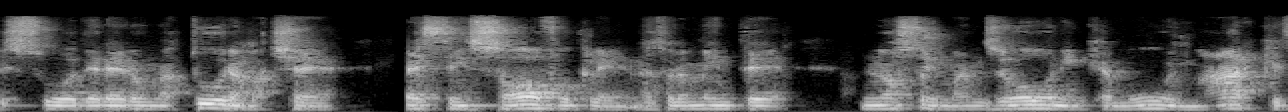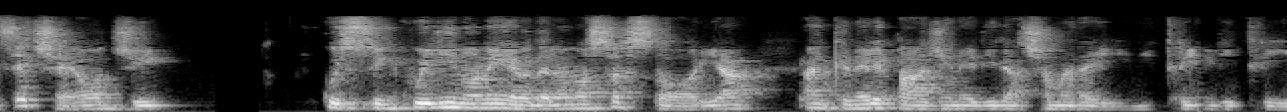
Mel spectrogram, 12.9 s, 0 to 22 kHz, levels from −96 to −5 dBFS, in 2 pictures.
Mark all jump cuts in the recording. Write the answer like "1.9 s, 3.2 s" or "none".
4.6 s, 10.4 s

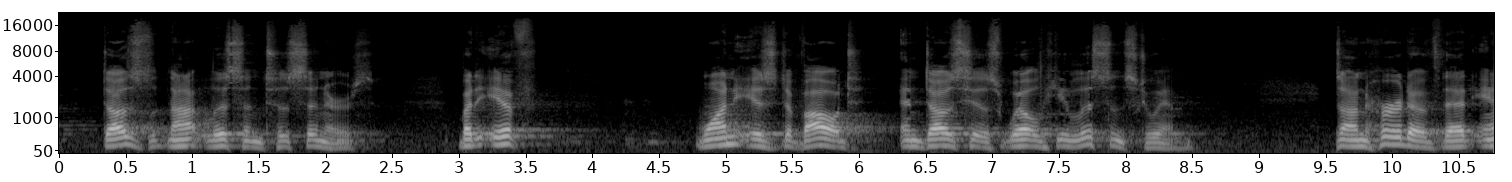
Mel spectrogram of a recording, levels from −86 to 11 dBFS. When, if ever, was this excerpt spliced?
9.6 s

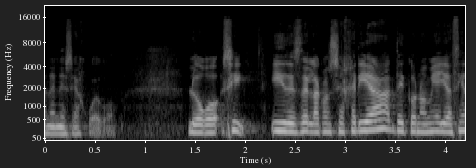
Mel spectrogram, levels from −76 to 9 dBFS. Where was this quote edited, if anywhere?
2.2 s

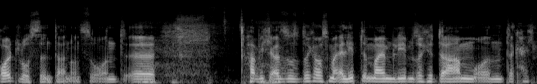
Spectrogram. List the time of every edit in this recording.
none

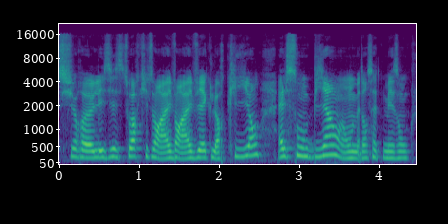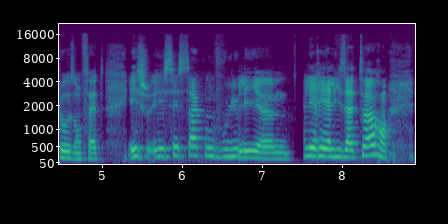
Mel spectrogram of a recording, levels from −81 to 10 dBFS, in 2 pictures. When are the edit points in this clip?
1.4 s, 3.8 s, 6.7 s, 7.4 s

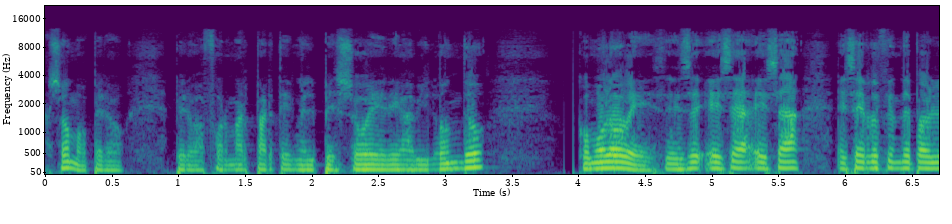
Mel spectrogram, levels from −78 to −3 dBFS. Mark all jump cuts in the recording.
1.9 s

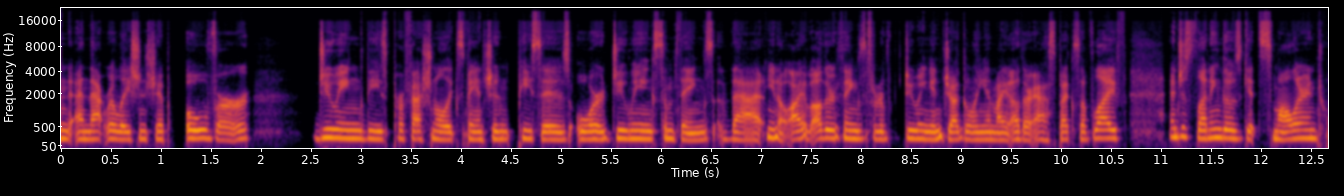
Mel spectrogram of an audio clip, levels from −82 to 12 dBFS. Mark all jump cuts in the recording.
7.0 s, 8.1 s

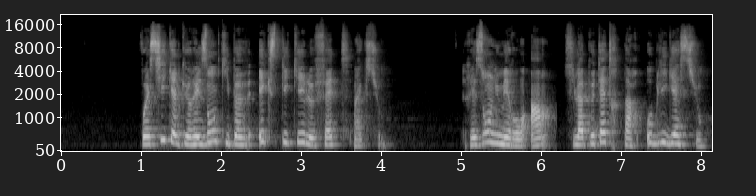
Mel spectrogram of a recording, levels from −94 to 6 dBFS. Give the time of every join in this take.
3.7 s, 6.2 s

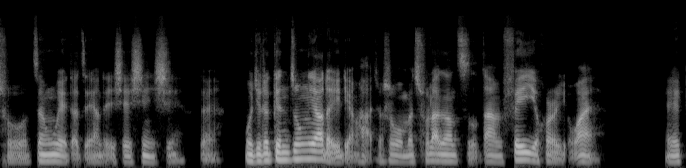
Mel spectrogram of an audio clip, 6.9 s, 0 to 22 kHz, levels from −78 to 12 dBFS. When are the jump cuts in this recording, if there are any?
2.2 s

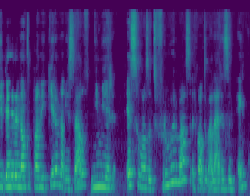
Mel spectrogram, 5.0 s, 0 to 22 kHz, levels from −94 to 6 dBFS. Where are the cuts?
1.3 s, 1.8 s, 4.1 s

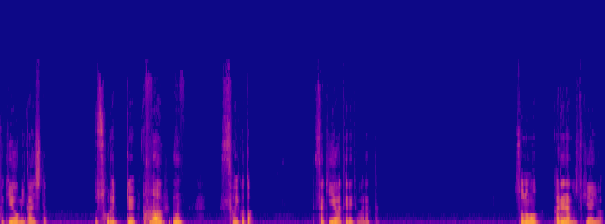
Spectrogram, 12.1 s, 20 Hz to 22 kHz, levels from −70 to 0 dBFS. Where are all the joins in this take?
2.8 s

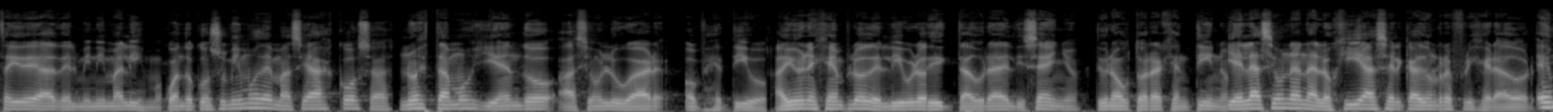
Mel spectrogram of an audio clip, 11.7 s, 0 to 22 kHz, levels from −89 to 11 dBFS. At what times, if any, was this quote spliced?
8.1 s

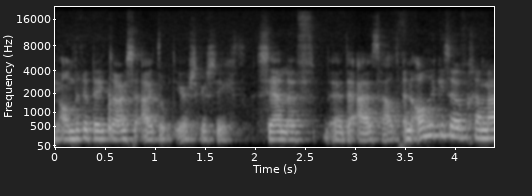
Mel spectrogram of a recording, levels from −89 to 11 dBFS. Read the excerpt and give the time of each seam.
1.0 s, 2.0 s

